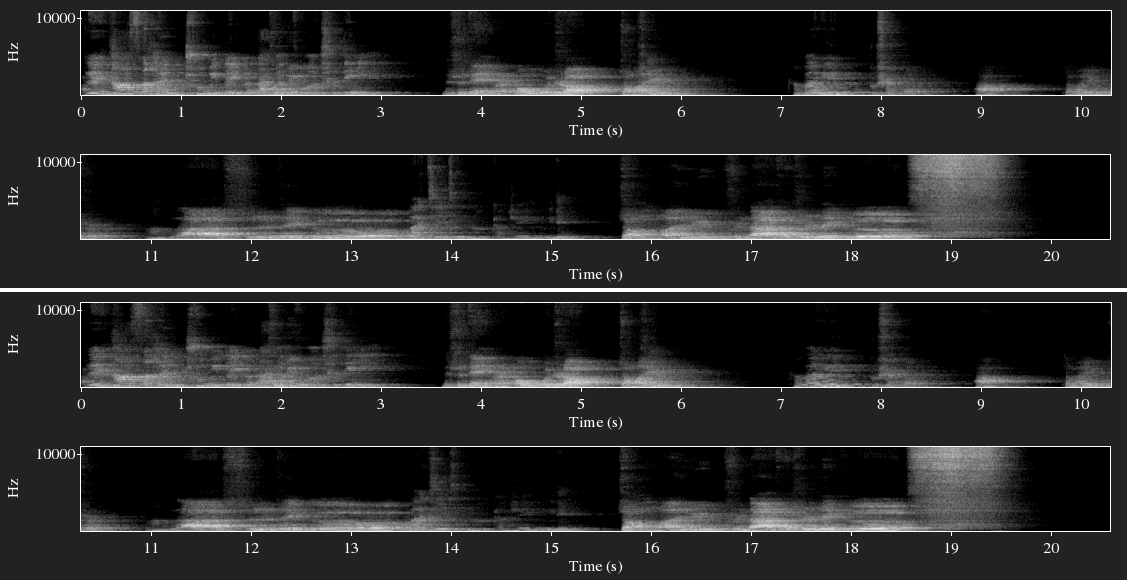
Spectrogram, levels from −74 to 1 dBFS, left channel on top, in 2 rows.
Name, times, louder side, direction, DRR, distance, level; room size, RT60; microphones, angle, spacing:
voice 1, 0.0-3.0 5.6-5.8 7.1-8.2 10.9-11.2 13.6-15.2, left 1 dB, 85° left, -2 dB, 0.7 m, -27 dB
voice 2, 1.7-2.2 3.6-5.1 5.4-6.0 8.2-8.4 8.9-9.1 9.8-10.4 11.1-13.9 15.7-19.4, right 1 dB, 70° right, -9 dB, 0.8 m, -20 dB
2.9 x 2.8 x 3.2 m, 1.2 s
head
